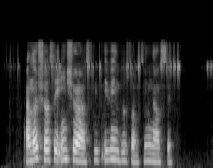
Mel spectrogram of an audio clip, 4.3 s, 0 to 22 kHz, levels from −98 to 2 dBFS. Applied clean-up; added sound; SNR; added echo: neural mask model DeepFilterNet 3.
